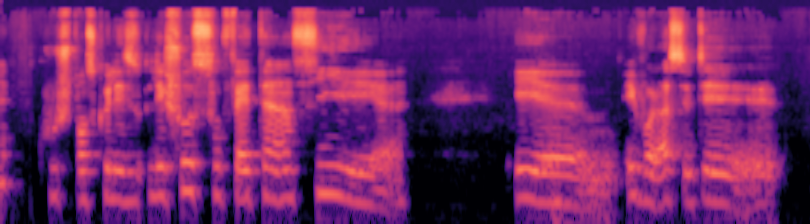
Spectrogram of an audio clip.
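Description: A woman's monotone, flat intonation. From France. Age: 20s. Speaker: karate athlete. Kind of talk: interview testimony.

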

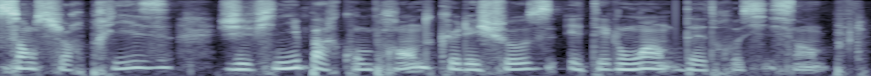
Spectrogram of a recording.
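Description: A woman speaks at a medium pitch and moderate pace in a dark, mellow, somewhat breathy tone. The sound is dry and close with no echo, and her pitch varies in an ordinary way. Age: 20s. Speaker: podcast host. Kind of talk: scripted narration.

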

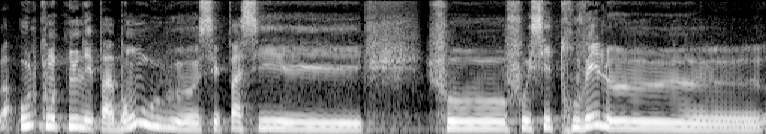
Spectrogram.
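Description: Very slowly, a man speaks at a high pitch with ordinary pitch variation and very even loudness. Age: 40s. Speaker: craftsman and social media influencer. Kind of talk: radio interview. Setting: studio.

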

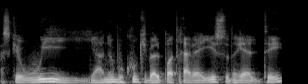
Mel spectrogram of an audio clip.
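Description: A man talks at a fairly quick pace. The recording is very clean and the background silent. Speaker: business owner. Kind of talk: interview. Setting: studio. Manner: halting.

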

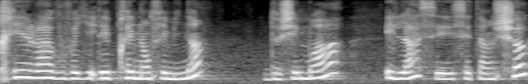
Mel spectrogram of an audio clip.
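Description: Her voice carries a somewhat breathy quality. The woman's fairly high pitch varies in an ordinary way. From Algeria, Algiers. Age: 50s. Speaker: psychologist and author. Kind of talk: interview.

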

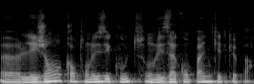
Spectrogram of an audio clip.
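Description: A man at medium pitch has a dark, mellow tone that is somewhat breathy. His intonation is fairly even. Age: 40s. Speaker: police officer. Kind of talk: interview. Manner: calm.

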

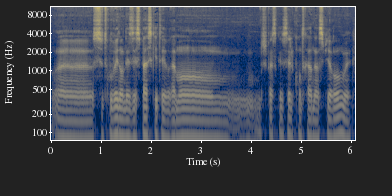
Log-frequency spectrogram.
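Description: A man's very deep, low voice in a monotone, flat intonation. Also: very clean recording, silent background. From Germany. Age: 30s. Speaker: founder of a community space association. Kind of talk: casual interview. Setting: old caravan on location. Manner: halting, frequent repetitions.

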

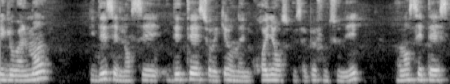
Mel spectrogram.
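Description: A woman speaks at medium pitch in a dark, mellow tone that is somewhat breathy. Her intonation stays fairly even while her loudness swings widely. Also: moderate pace. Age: 30s. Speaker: marketing agency partner. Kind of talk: casual interview.

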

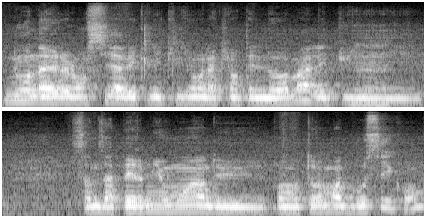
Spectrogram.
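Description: Over noticeable background noise, a man speaks at a fairly quick pace with long, frequent pauses. His pitch is medium and his intonation fairly even. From French Polynesia, Tahiti peninsula. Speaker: hostel owner and entrepreneur. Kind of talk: interview. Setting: at his hostel. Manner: halting, many repetitions.

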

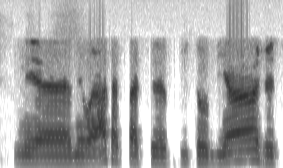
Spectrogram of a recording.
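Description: Moderately paced male speech at medium pitch, its intonation fairly even. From Normandy, France (Cherbourg). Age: 20s. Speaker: sports club partnerships manager. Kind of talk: interview. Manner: halting, many filler words.

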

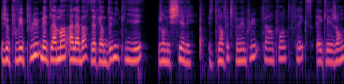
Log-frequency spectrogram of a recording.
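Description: A woman speaks at medium pitch. Her pace is fairly quick. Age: 20s. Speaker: dancer and fitness instructor. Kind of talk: casual interview. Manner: energetic.

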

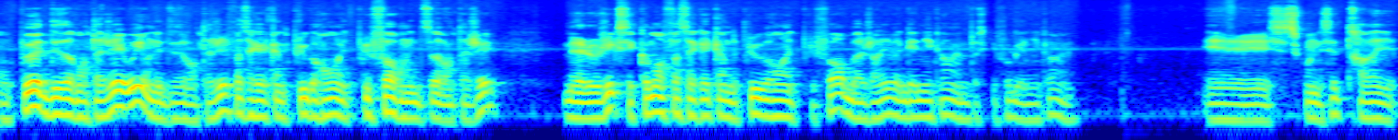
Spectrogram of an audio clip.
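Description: A man with a very deep, low voice speaks very fast. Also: ordinary pitch variation. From Morocco. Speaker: martial arts practitioner. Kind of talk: casual chat.

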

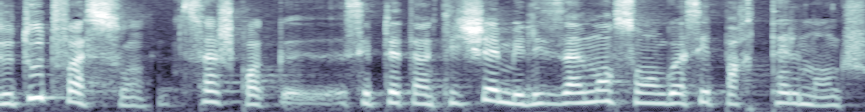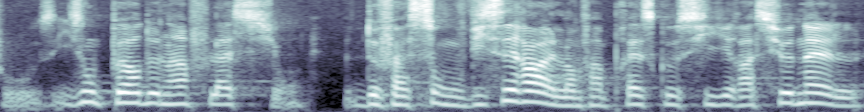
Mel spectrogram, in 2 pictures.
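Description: A woman's normal speaking voice at a medium pitch with ordinary pitch variation, on a very clean recording with a silent background. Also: fairly quick pace. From Alsace, France. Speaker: journalist. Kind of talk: radio interview.

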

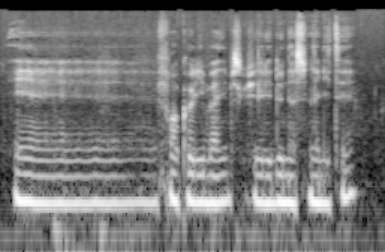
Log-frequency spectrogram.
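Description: A soft-spoken man at a medium pitch, fairly slow and monotone, with a dry, close sound and no echo. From Paris suburbs, France. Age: 20s. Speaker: podcast guest. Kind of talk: interview. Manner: soft and slow; halting.

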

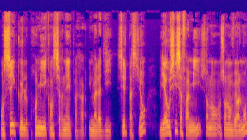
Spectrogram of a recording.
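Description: A man talks in a normal speaking voice at medium pitch and a fairly quick pace. The recording is very clean, with a silent background and a dry, close sound with no echo. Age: 40s. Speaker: medical imaging researcher. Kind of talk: interview.

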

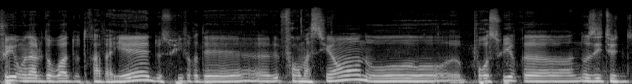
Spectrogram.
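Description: A man with an Arabic accent speaks in a dark, mellow tone with lively intonation and hardly any pauses. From Syria. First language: Arabic (speaking French). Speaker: refugee and philosopher, author. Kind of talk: radio interview. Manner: halting, repeating words.

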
